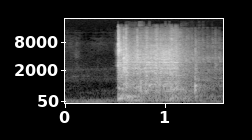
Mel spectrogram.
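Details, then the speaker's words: 1963 Chevrolet Impala SS after sitting 35+ years, cranked via a remote start button at the solenoid with oil squirting from the cylinders: starter spins the engine over evenly and smoothly, no firing. Cranks but does not start. "there it goes cranks over all the oil is squirting out of the cylinders I'm going crank it for a second there we go spins over smooth"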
